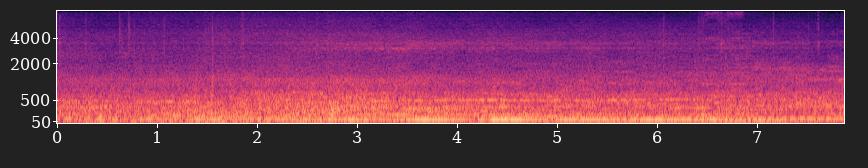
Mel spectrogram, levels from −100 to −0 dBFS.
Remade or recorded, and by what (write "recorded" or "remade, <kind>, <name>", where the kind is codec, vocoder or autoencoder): remade, codec, SNAC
